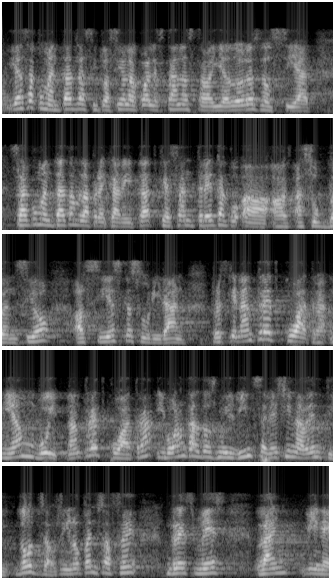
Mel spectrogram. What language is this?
Catalan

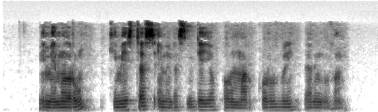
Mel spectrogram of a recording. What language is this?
Esperanto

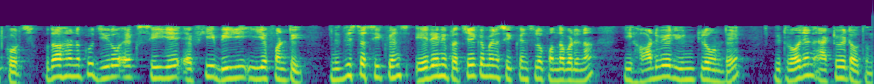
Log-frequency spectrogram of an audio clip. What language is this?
Telugu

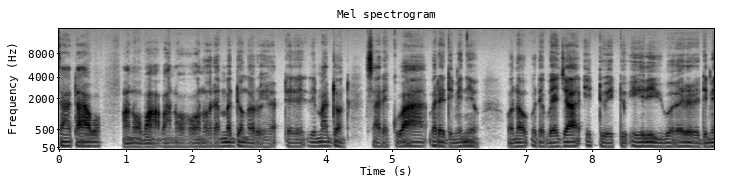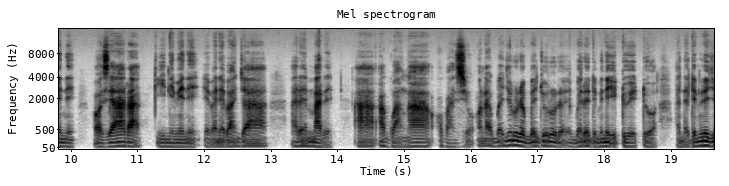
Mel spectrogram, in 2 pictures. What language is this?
Kohumono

